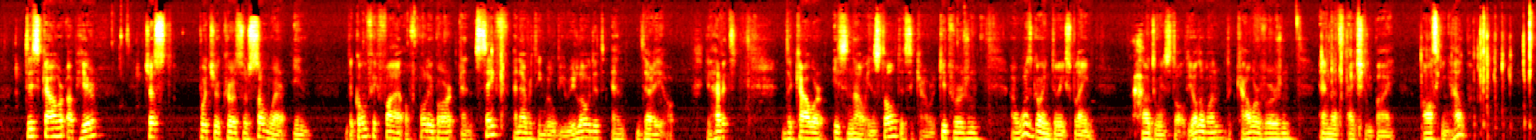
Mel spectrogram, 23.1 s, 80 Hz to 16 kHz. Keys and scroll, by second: 7.4 ctrl+s, 19.7-23.0 typing.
